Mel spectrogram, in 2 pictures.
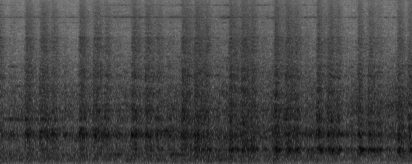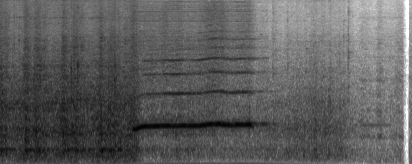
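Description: A small narrow-gauge steam locomotive passing close, its running a loud, rapid rhythmic clatter of beats. About seven seconds in it gives one steam whistle blast, a little over a second long and rising slightly in pitch, which cuts off abruptly.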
